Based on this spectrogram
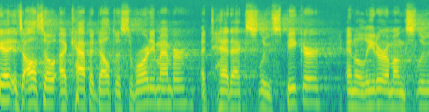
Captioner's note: none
